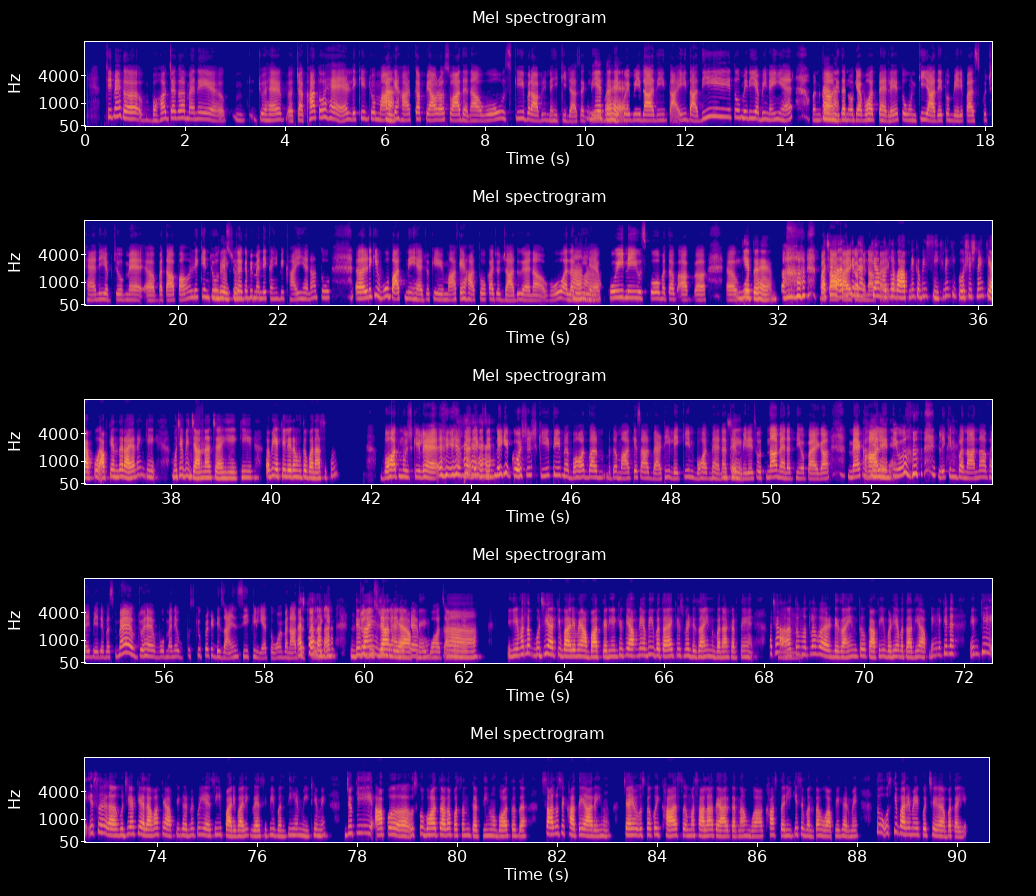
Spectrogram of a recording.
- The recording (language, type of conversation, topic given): Hindi, podcast, आपकी सबसे पसंदीदा मिठाई कौन-सी है, और उससे जुड़ी कौन-सी याद आपको आज भी सबसे ज़्यादा याद आती है?
- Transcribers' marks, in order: chuckle; other noise; laughing while speaking: "मैंने भी सीखने की कोशिश की"; chuckle; chuckle; in English: "डिज़ाइन"; laughing while speaking: "अच्छा"; in English: "डिज़ाइन"; in English: "डिज़ाइन"; in English: "डिज़ाइन"; in English: "रेसिपी"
